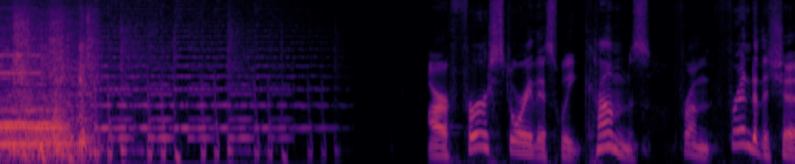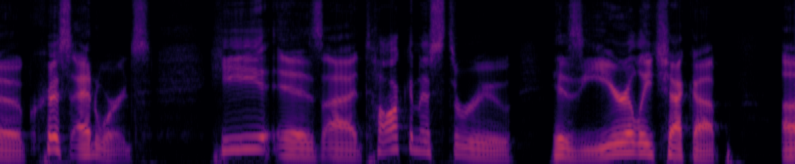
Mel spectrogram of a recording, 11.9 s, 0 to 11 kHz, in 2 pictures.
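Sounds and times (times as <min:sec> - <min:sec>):
train horn: 0:00.0 - 0:00.9
speech: 0:03.2 - 0:11.9.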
